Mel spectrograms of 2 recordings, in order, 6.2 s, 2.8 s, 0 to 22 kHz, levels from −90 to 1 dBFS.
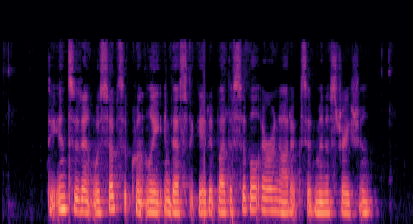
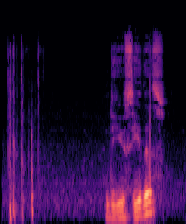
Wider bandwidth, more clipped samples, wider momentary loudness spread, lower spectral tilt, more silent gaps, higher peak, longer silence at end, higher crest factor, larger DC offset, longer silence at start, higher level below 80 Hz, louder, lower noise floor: second, 11.5 kHz vs 13 kHz; neither; second, 6 LU vs 20 LU; about the same, -7 dB/octave vs -6 dB/octave; neither; second, -10 dBFS vs -6 dBFS; first, 0.6 s vs 0.35 s; second, 16 dB vs 22 dB; neither; first, 0.7 s vs 0.15 s; about the same, -60 dBFS vs -58 dBFS; about the same, -26 LUFS vs -25 LUFS; first, -74 dBFS vs -61 dBFS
